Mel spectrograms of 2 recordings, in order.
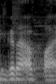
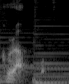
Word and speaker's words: Grapa: You can say Grapa. It's perfectly also fine. I like it Grapa, as you told me. Thank you. I'm going into Romanian way. Grapa.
